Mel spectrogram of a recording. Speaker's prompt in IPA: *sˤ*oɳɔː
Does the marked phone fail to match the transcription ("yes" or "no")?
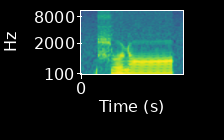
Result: yes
